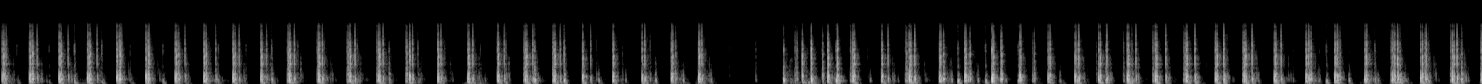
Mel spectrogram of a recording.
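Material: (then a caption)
Cardboard. A hollow cardboard Softlan tissue box, full of tissues and held in both hands, is tapped with fingertips and short nails in a quick, uneven rhythm. About 63 short, dry hollow taps with a low-mid thud die away almost instantly, with a brief pause just past the halfway point.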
